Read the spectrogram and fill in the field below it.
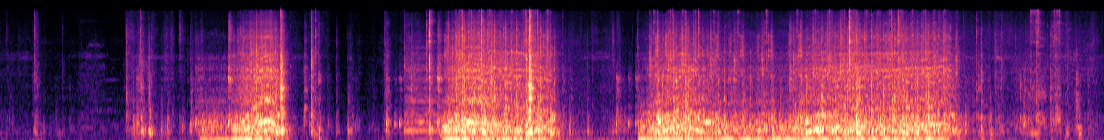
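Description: A domestic sewing machine stitches fabric over a bra cup in two long runs, with short starts, pauses and handling clicks between them; someone speaks briefly in the gaps.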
